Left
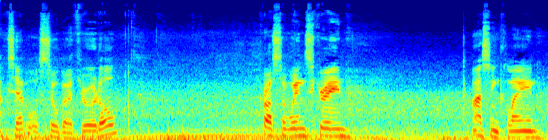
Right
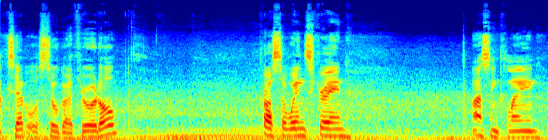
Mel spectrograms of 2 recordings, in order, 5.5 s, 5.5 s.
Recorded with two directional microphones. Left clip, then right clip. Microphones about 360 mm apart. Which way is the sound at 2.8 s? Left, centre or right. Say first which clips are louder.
Right 5 dB; centre.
